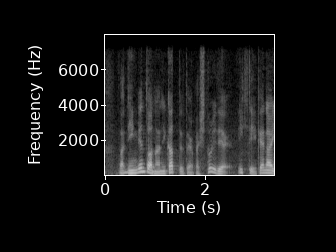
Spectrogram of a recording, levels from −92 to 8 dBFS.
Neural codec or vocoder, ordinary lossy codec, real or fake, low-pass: codec, 16 kHz, 0.8 kbps, ZipCodec; none; fake; 7.2 kHz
